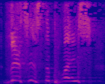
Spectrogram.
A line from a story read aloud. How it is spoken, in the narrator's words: Frank announced triumphantly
